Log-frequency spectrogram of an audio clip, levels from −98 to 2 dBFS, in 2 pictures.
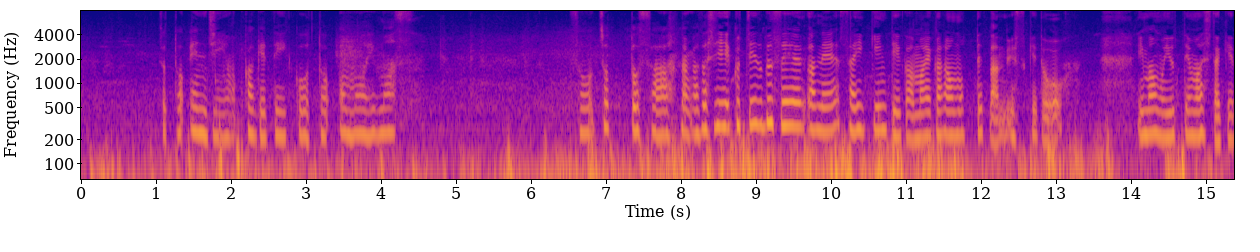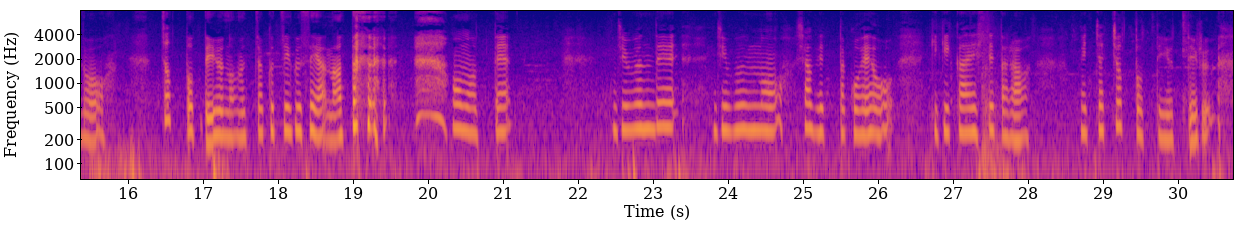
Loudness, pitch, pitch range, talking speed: -30 LUFS, 240 Hz, 210-265 Hz, 240 characters per minute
